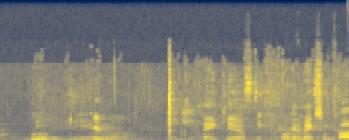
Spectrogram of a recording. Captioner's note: in Unison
